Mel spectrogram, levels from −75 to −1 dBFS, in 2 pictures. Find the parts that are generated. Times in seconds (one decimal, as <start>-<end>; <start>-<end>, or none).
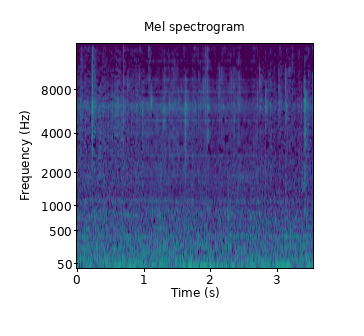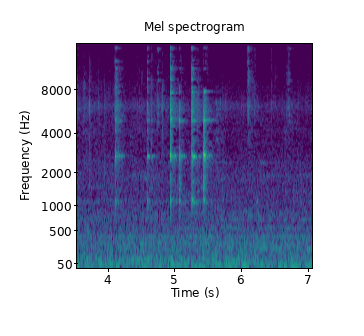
1.0-2.7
